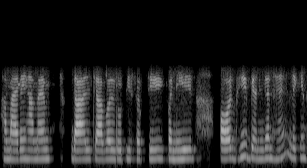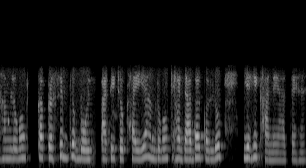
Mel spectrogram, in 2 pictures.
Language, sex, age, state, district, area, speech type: Hindi, female, 18-30, Uttar Pradesh, Chandauli, urban, conversation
